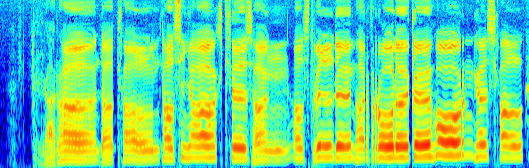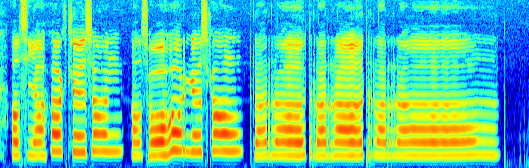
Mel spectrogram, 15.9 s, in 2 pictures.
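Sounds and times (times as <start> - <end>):
unison singing of an autumn song: 0.5 - 15.5.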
